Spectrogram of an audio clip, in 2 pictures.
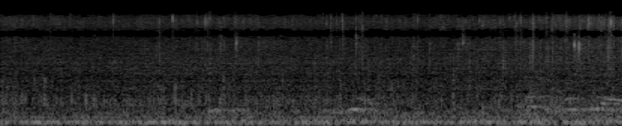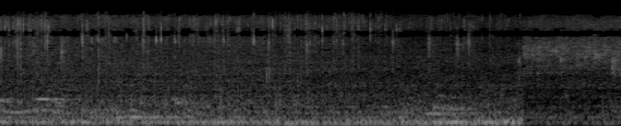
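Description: Floured chicken pieces fry in hot oil for homemade KFC-style chicken, a soft continuous bubbling sizzle with light popping, fairly quiet, cutting down abruptly near the end.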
